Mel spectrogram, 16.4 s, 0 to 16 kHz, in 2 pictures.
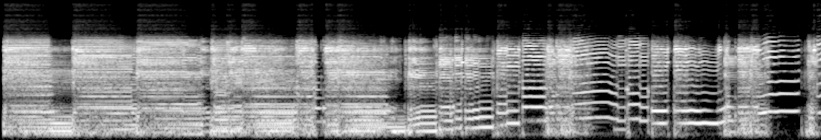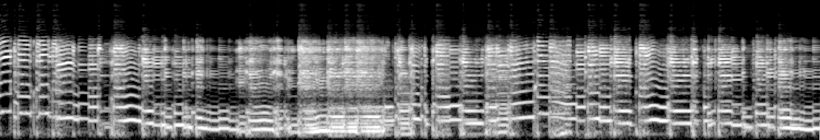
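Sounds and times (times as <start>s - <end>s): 
Tokai Strat guitar in pickup position 4 through Marshall amplifier: 0.0s - 16.4s.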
